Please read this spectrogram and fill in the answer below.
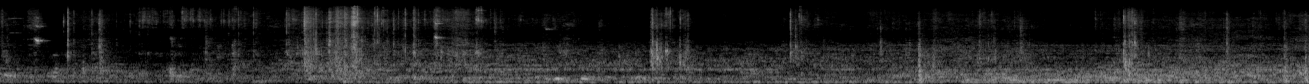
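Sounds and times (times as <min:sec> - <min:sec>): packaged goods clicking and rattling: 0:00.0 - 0:05.7
refrigerated display case humming: 0:00.0 - 0:13.0.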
